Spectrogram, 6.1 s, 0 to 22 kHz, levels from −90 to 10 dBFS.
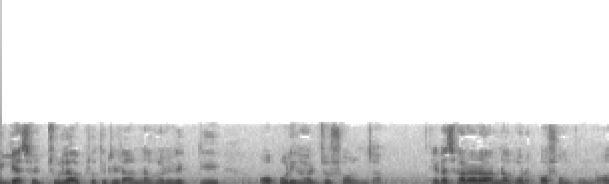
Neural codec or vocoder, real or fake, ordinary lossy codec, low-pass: none; real; MP3, 32 kbps; 7.2 kHz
